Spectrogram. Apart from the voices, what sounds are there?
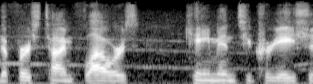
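No everyday noise stands out behind the speech.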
